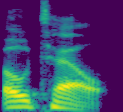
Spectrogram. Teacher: notice that the H is silent and the stress falls on the final syllable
